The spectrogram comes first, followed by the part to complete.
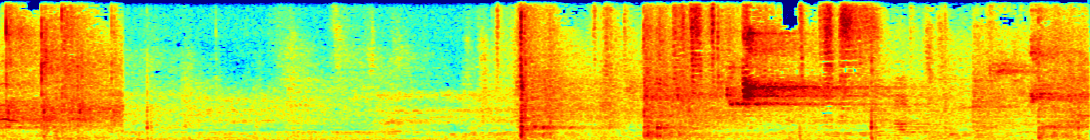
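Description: Tennis ball struck by racquets: a serve hit about four seconds in, then a quick run of shots and ball bounces in a large indoor hall.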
